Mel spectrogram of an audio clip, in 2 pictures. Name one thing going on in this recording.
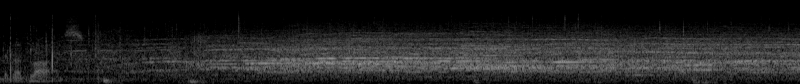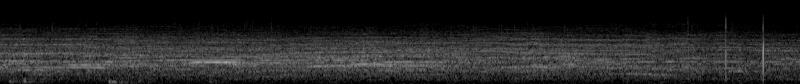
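A large crowd cheers and applauds in a large hall.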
